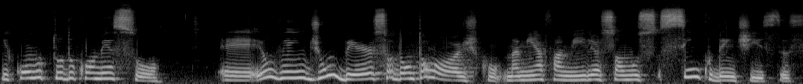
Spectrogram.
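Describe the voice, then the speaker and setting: Intonation here is lively. The words come out fairly slowly. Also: woman. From interior of São Paulo state, Brazil. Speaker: dentist. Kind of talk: interview.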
